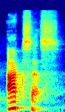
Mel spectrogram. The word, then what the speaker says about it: access: with a double c that double c acts like k s so we say access accent in both of these words the stress is on the first syllable in the next two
